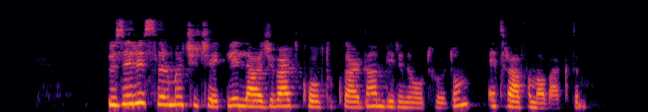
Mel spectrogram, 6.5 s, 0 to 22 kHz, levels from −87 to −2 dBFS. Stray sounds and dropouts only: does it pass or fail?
pass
